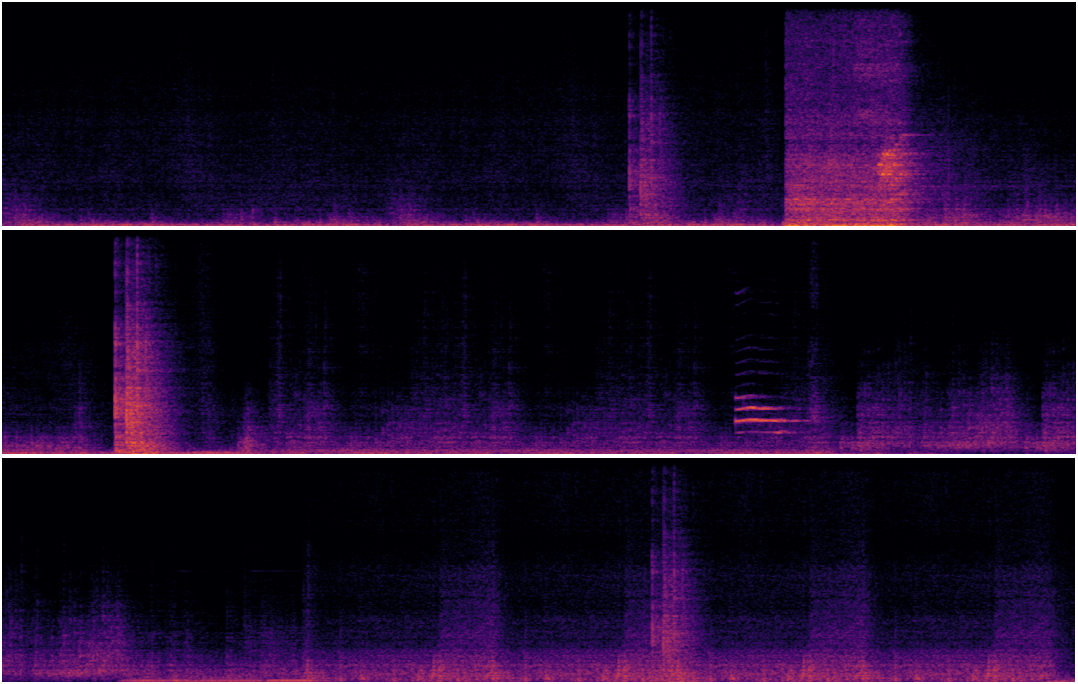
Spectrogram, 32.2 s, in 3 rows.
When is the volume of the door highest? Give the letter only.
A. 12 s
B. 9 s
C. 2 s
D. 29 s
A.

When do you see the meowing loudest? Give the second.
9 s.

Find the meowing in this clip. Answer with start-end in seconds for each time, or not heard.
7.8-9.2, 18.1-20.1.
